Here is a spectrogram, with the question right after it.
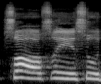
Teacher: Sa si su tebal. Sifat hurufnya itbaq.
